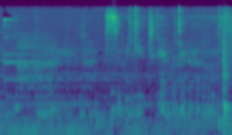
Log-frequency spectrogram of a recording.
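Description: Faint whispered speech, a woman counting under her breath, over a low steady hum.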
